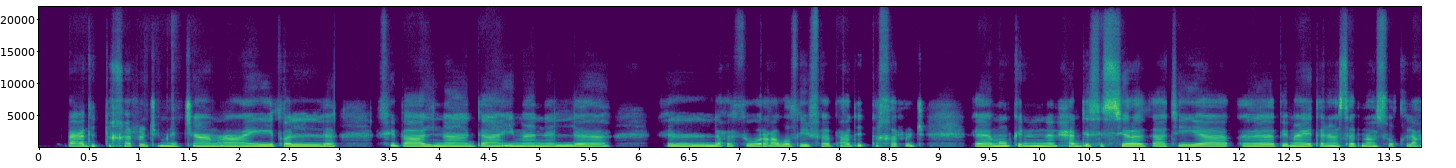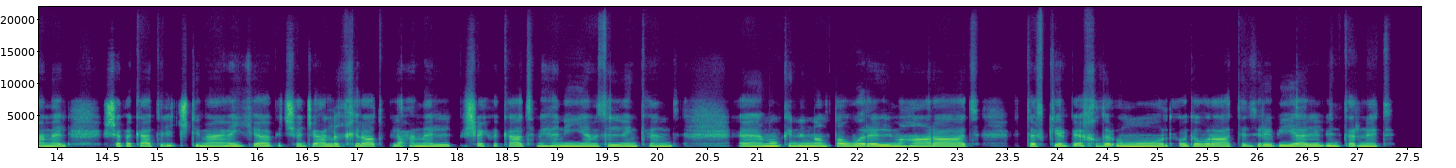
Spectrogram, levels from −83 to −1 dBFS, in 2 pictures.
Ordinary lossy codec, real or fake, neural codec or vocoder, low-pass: none; fake; codec, 44.1 kHz, 7.8 kbps, DAC; none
